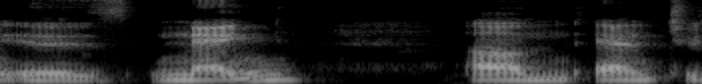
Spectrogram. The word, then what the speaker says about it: Neng: example my name is neng and to say it properly you have to say it in how you say do re me so in the me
